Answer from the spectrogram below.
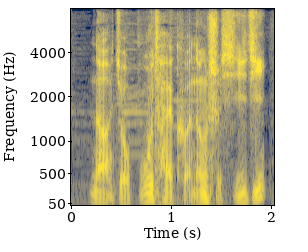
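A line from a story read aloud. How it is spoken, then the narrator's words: Low muttering. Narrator (Chinese): 武坚低声嘀咕了一句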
